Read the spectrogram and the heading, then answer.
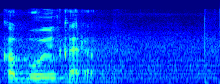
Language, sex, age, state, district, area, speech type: Goan Konkani, male, 18-30, Goa, Tiswadi, rural, read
